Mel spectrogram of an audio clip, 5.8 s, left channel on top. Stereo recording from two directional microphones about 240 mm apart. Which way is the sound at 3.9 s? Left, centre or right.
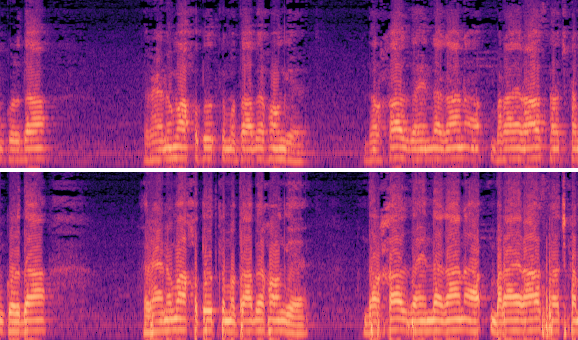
Right.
